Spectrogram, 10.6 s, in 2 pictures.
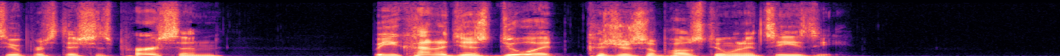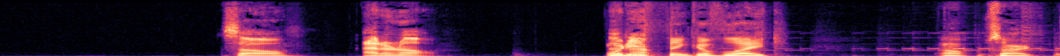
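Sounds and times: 
speech: 0.0 - 1.2, 1.9 - 4.3, 6.4 - 7.6, 8.3 - 9.3, 10.0 - 10.5
phone ringing with a melodic ringtone for an incoming call: 8.4 - 10.5.

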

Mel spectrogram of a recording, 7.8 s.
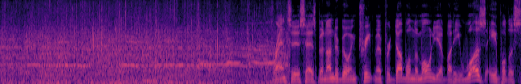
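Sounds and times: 
crowd cheering outside hospital: 0.0 - 4.5
speech: 4.1 - 7.8.

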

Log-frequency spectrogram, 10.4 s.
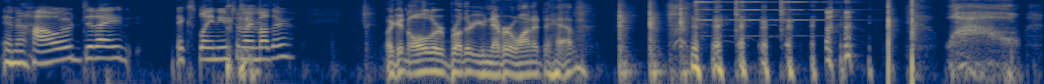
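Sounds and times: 
speech: 0.0 - 3.0, 3.6 - 6.0, 6.8 - 8.6
bright bell ringing: 7.0 - 9.0.

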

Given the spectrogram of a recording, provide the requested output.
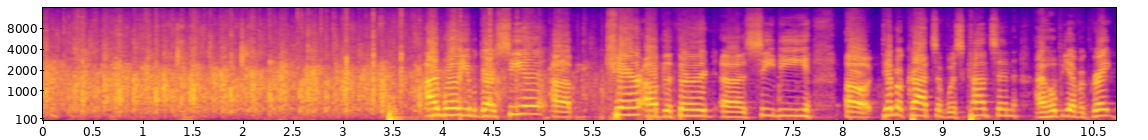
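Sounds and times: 
audience applause: 0.0 - 6.0
speech: 3.8 - 10.7.

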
